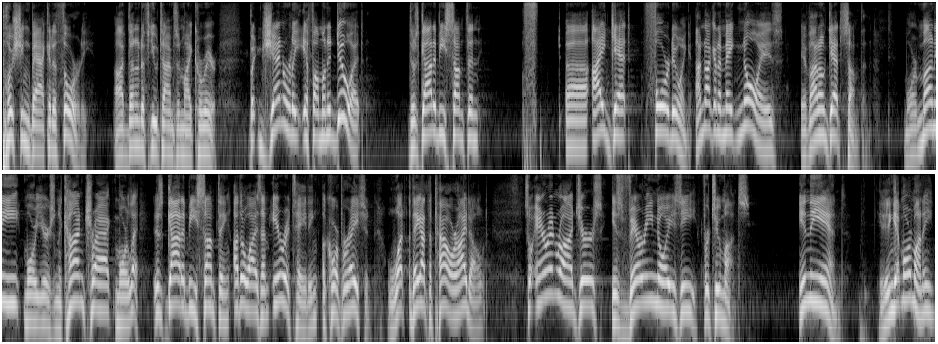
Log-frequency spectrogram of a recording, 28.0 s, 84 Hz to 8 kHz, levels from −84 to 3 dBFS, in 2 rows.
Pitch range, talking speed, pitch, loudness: 155-225 Hz, 185 wpm, 200 Hz, -16 LUFS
